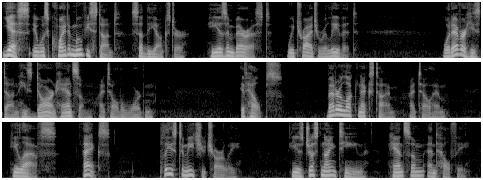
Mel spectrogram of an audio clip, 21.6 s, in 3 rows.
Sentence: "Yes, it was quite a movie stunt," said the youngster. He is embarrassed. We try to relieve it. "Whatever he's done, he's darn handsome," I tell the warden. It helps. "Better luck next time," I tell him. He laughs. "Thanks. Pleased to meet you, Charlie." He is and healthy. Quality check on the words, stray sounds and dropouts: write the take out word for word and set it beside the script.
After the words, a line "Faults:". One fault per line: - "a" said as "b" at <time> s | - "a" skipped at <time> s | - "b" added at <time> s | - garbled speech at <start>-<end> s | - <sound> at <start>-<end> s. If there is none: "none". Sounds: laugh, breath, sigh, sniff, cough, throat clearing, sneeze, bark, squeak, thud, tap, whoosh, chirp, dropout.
"Yes, it was quite a movie stunt," said the youngster. He is embarrassed. We try to relieve it. "Whatever he's done, he's darn handsome," I tell the warden. It helps. "Better luck next time," I tell him. He laughs. "Thanks. Pleased to meet you, Charlie." He is just nineteen, handsome and healthy.
Faults:
- "just nineteen handsome" added at 18.9 s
